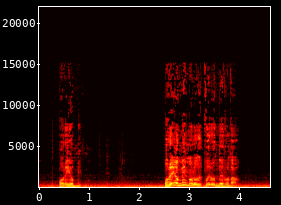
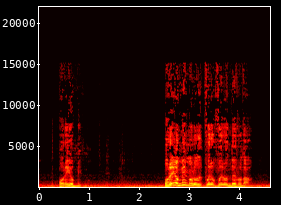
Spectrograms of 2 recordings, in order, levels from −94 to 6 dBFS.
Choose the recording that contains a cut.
first; 1 cut; at 3.3 s

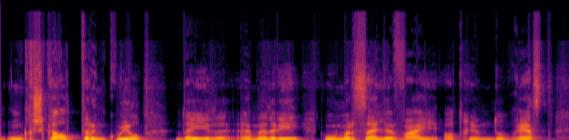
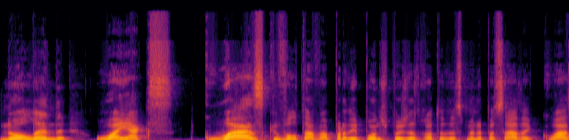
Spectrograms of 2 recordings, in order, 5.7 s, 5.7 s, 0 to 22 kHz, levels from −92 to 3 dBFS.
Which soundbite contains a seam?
first; 2 cuts; at 3.1 s, 4.4 s

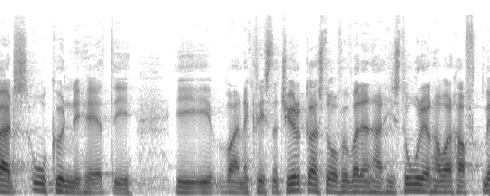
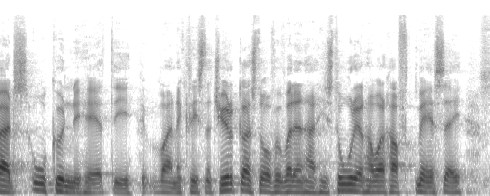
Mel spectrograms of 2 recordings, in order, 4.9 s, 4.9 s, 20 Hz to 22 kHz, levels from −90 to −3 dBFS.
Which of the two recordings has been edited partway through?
second; 1 cut; at 1.4 s

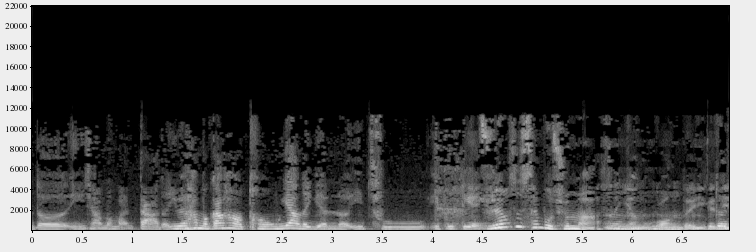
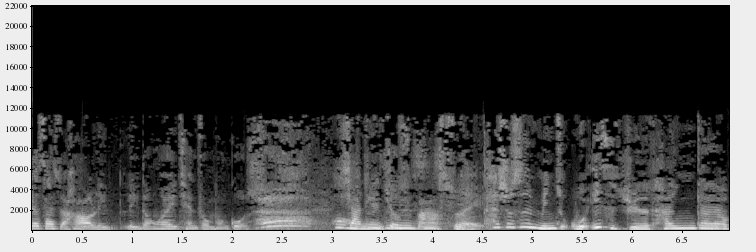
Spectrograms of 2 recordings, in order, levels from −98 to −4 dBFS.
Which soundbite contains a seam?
first; 2 cuts; at 4.0 s, 5.6 s

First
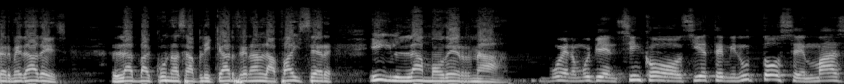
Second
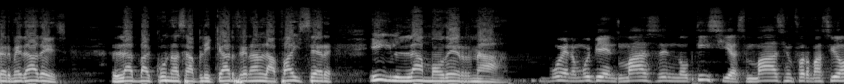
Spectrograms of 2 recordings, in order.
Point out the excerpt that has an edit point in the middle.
second; 1 cut; at 6.2 s

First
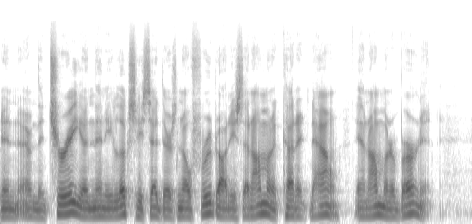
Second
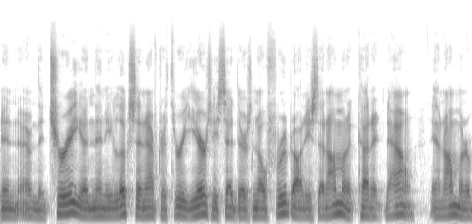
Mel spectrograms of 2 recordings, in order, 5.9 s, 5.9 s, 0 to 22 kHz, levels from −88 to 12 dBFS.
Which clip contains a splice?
first; 1 cut; at 1.7 s

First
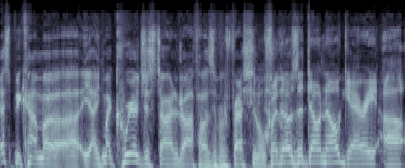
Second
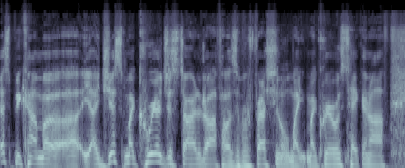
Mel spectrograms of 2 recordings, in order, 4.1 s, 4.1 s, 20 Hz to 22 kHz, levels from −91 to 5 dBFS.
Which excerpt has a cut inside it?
first; 2 cuts; at 1.0 s, 2.6 s

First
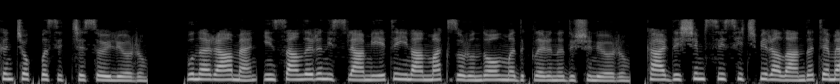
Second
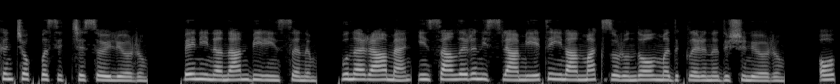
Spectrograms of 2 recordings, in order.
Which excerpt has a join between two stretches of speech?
first; 2 cuts; at 1.7 s, 6.4 s

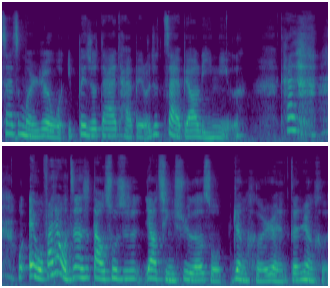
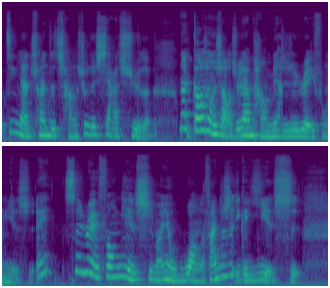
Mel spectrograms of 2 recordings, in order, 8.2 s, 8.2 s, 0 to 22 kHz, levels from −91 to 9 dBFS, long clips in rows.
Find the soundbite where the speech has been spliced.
second; 2 cuts; at 2.2 s, 3.5 s

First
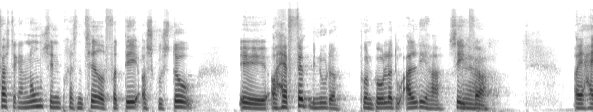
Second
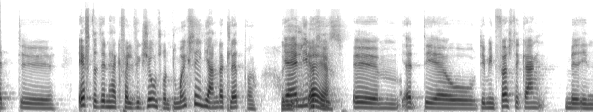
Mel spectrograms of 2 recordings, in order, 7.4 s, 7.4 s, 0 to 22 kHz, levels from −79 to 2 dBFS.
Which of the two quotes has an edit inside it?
second; 2 cuts; at 3.5 s, 5.0 s

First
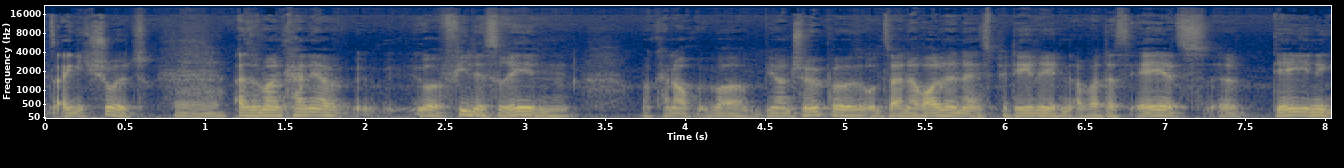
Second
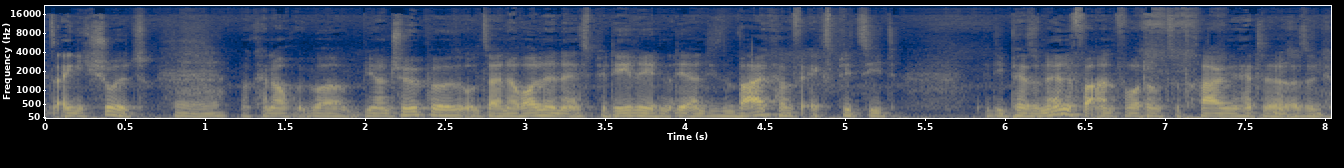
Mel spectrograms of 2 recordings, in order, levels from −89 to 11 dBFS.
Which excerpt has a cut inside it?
second; 2 cuts; at 1.1 s, 3.9 s

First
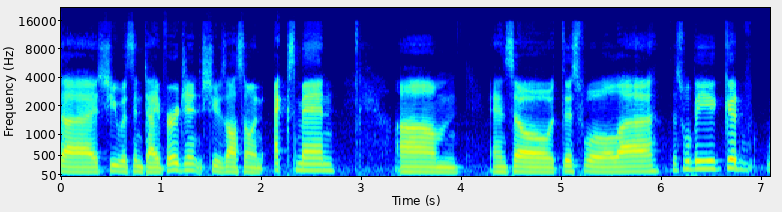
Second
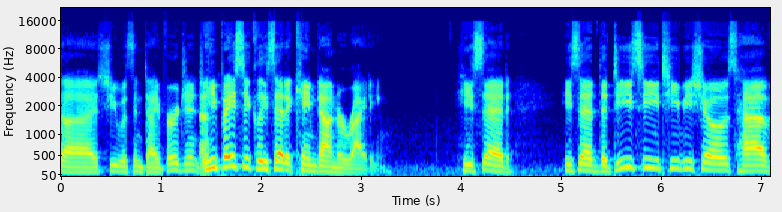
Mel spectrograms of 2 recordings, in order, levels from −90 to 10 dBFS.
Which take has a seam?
second; 1 cut; at 1.4 s

